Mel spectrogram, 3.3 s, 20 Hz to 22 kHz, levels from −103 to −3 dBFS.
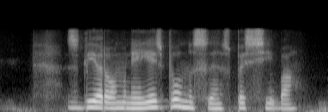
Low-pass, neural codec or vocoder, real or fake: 7.2 kHz; codec, 16 kHz, 0.8 kbps, ZipCodec; fake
